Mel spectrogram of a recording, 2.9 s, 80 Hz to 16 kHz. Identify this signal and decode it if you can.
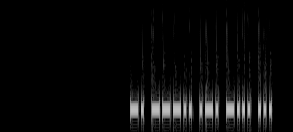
Morse code, heard as a keyed tone, about 46 wpm, 700 Hz. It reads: N8RBS
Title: USA Call Signs - 5 Characters - 45wpm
